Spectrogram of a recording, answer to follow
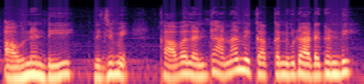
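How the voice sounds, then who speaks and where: A woman's voice: medium pitch, moderate pace, lo-fi sound, close to an everyday voice. A woman voicing a silly, earnest young daughter-in-law in a cartoon family story. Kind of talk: cartoon moral-story dialogue. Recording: music under the voice.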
